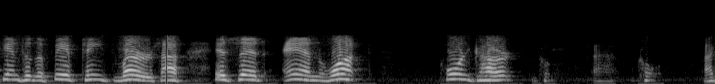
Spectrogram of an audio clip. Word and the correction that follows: Concord: Concord have Christ with Belial?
